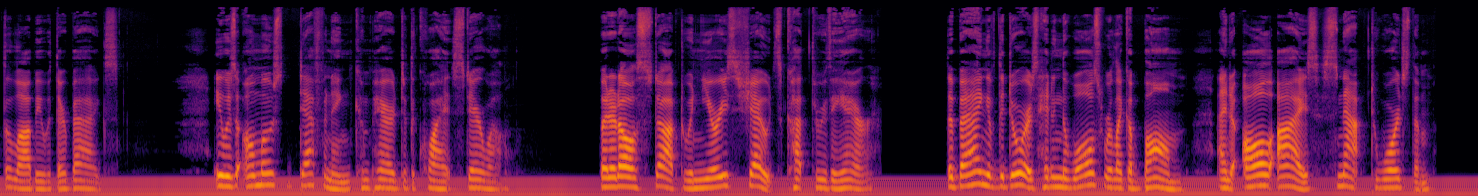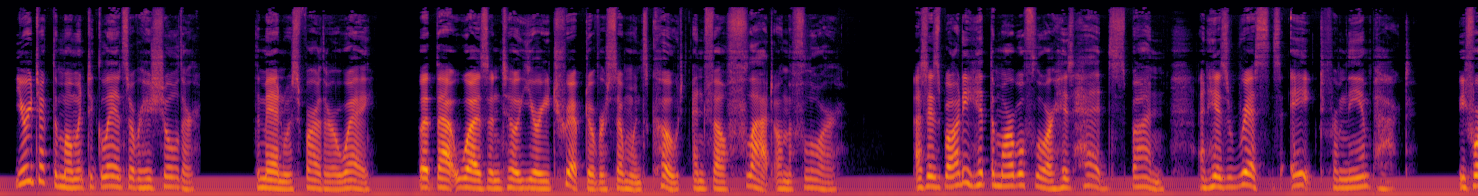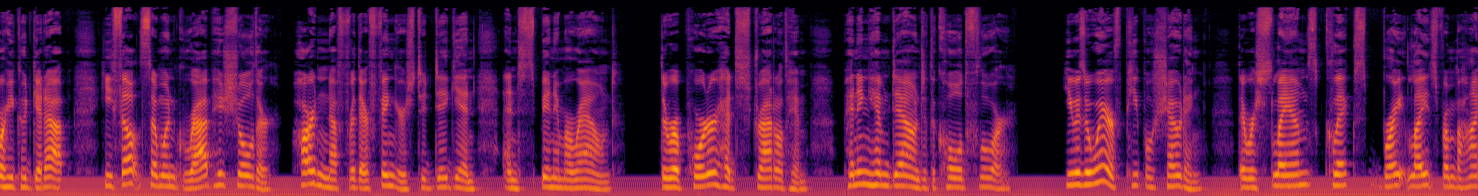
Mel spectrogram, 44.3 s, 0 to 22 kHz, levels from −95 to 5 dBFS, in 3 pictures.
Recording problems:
electrical hum; faint; throughout; 50 Hz, 25 dB below the speech
abrupt cut into speech; at the end

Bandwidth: 18.5 kHz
